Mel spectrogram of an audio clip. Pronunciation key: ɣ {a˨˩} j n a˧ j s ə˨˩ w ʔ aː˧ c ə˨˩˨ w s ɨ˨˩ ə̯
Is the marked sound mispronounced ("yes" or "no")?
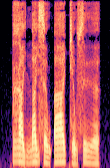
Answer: no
